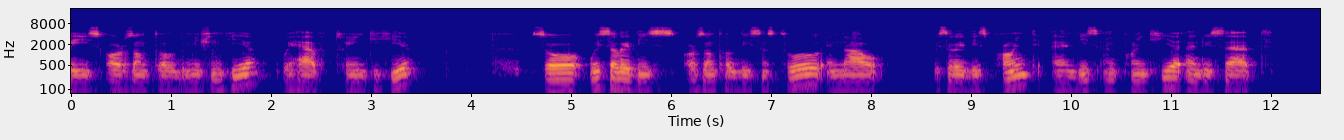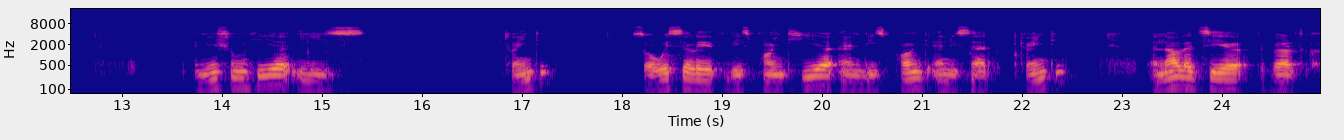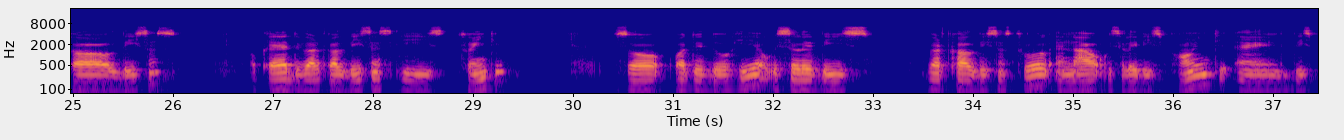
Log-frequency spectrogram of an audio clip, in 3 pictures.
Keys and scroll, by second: 4.1 ctrl+Tab, 15.2 ctrl+Tab, 21.4-22.3 typing, 25.0 ctrl+Tab.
